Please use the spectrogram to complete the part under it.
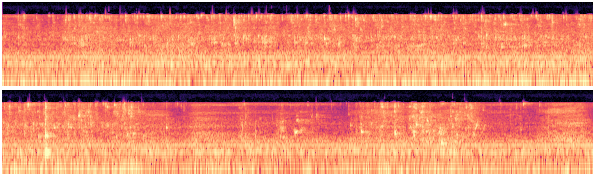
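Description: Soft, steady trickle of water poured into a reef aquarium tank's flow, with light splashing and dribbling, fairly quiet and continuous, over a faint low hum.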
